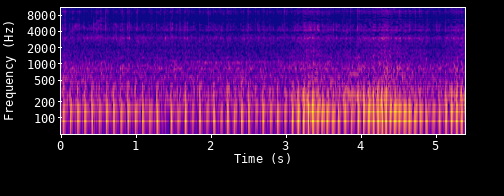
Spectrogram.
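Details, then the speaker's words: Honda XRM110 at idle before repair: rapid clattery metallic ticking over a steady single-cylinder idle, a chain rattle distinct from valve tick needing tune-up; worn timing chain rattle, chain set to be replaced. "So, yun po ang tatandaan yung tunog para di po kayo malito. Yung parang may lagatik na kumakalansing. Yan po yun."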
